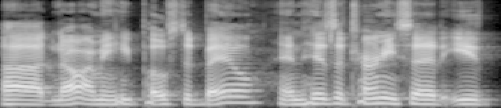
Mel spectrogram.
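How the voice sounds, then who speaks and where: Guy co-hosting a sports podcast, medium pitch, easygoing storytelling, super casual. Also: moderate pace, a bit bright.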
